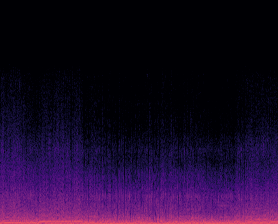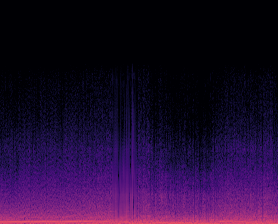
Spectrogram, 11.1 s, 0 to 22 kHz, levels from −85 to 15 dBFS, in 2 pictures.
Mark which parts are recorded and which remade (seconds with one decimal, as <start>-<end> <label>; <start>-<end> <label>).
0.0-7.8 recorded; 7.8-8.3 remade; 8.3-11.1 recorded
